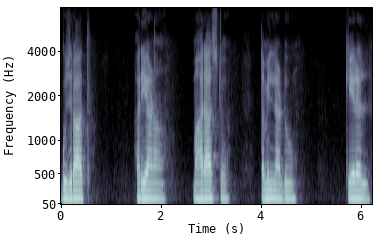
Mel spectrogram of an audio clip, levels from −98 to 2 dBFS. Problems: none marked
